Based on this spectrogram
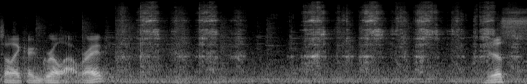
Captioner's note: saw scraping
